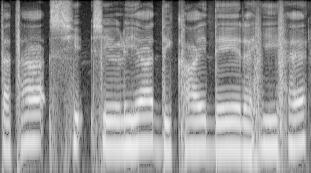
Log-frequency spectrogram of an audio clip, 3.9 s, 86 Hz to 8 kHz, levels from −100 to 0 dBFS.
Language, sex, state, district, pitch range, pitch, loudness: Hindi, male, Jharkhand, Ranchi, 160-185 Hz, 170 Hz, -12 LUFS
